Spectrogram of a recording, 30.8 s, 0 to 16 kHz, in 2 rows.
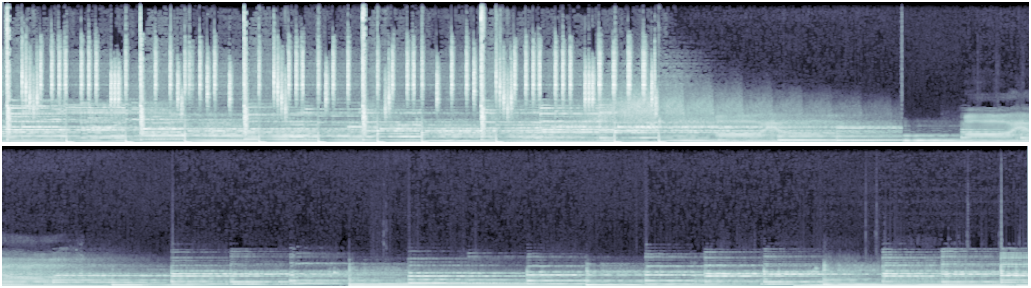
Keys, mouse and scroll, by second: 2.8 v, 3.9-8.0 drag, 9.7 right click, 12.1 click, 16.3 click, 20.9 click, 25.5 alt+scroll down 1, 28.7 ctrl+0, 29.4 b.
